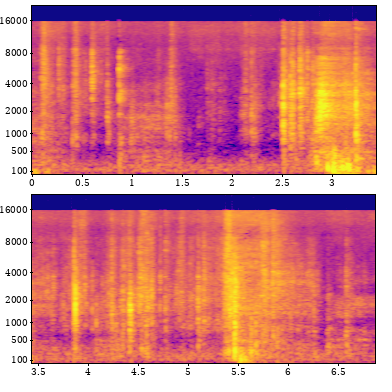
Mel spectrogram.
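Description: A folded paper poster being opened out by hand: scattered rustles and crinkles of the paper, with two louder flaps of the sheet about three seconds and five and a half seconds in.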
